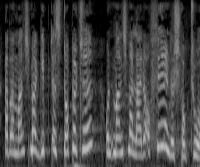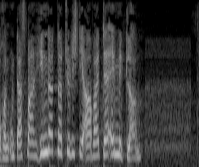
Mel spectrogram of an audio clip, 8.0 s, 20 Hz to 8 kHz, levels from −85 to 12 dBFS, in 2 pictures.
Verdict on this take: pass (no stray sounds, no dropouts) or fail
pass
